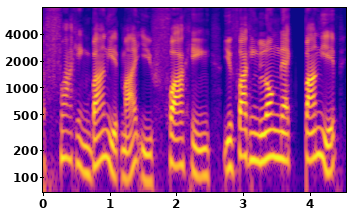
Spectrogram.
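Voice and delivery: hammed-up Australian swearing; Australian accent. Host riffing on the bunyip, hammed-up Australian accent. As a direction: stretch the curses in mock Australian. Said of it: "you can do the accent".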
